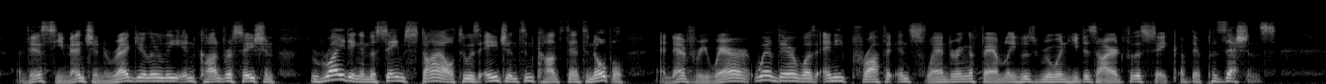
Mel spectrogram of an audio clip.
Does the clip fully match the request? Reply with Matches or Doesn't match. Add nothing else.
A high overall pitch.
Doesn't match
